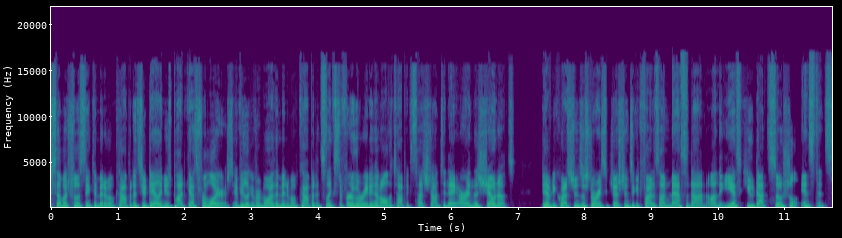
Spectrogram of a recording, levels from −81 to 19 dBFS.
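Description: At 8.07 to 8.11 s there is a short concealed packet loss. About 20 ms of the speech arrived too late for the decoder and was never played. The receiver covered the gap with 20 ms of made-up signal. It extended the last sound, following its pitch if voiced or using shaped noise if not. Then it blended back into the real audio. The result is a brief smear or wobble, and a short consonant may go missing.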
